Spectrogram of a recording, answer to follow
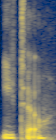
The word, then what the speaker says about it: Eto: ETO is how you spell it. It's an Ito.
